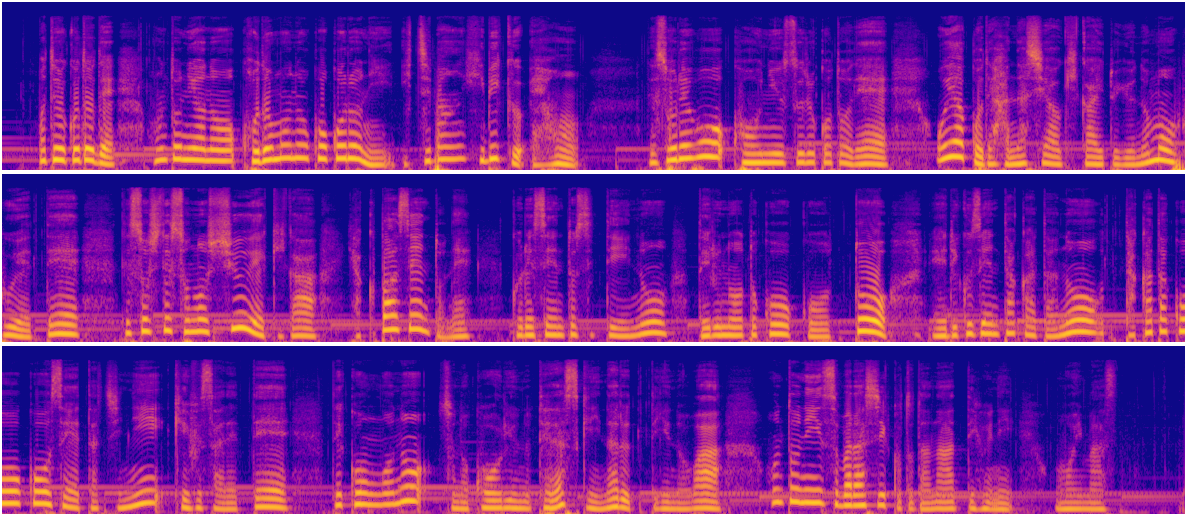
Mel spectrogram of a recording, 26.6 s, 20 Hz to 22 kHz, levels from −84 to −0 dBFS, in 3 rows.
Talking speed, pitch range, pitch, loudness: 320 characters per minute, 170-265 Hz, 200 Hz, -17 LUFS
